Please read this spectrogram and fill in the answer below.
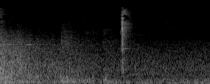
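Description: The echo of a heavy rifle shot dying away over the first half second, followed about a second and a quarter in by one short, sharp crack.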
